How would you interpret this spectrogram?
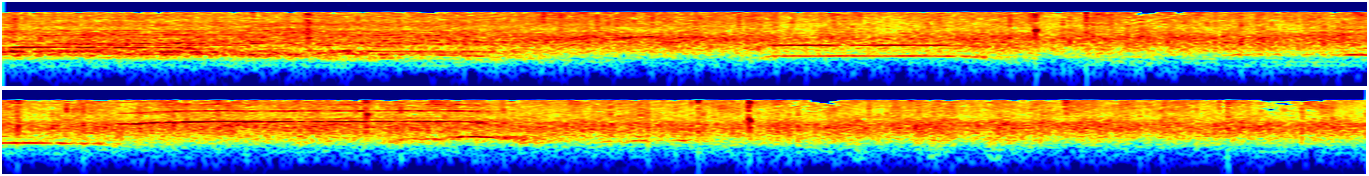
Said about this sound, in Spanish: Y sobre todo, quienes pueden levantar todo esto, pido un aplauso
